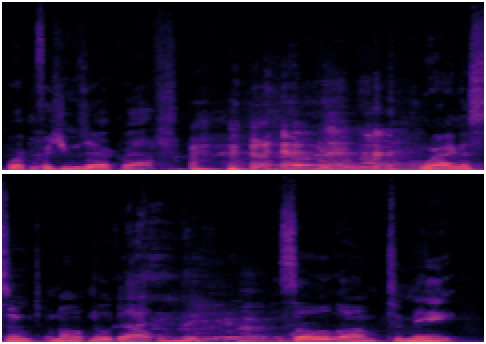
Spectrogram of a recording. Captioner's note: students chuckling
